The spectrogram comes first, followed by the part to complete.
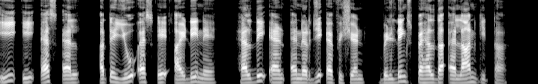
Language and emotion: Punjabi, neutral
